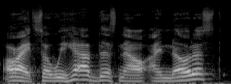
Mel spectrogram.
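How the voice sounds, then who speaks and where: A man's voice: a little high, normal speed. An American man in his sixties hosting a product discussion, speaking in an emphatic, opinionated and enthusiastic way. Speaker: host, audio dealer. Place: indoor audio showroom.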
